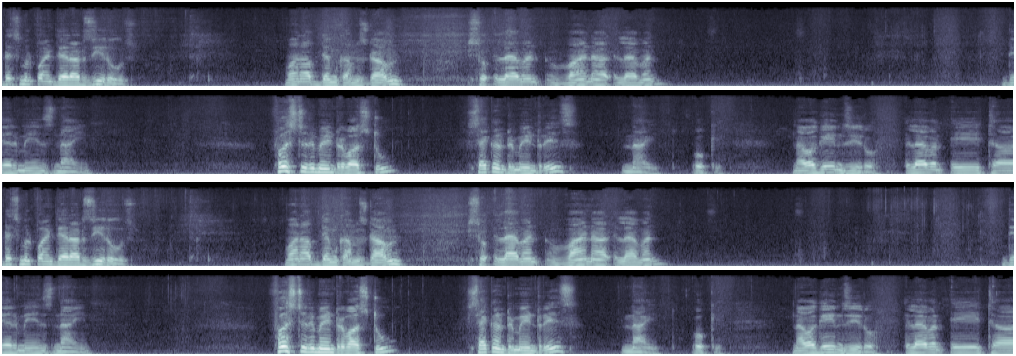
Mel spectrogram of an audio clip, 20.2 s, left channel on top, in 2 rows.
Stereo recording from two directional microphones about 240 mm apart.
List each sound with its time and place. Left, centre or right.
0.0 s speech: right
2.8 s speech: right
10.0 s speech: right
12.8 s speech: right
